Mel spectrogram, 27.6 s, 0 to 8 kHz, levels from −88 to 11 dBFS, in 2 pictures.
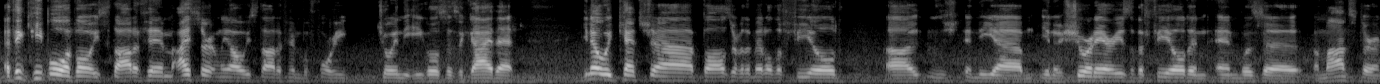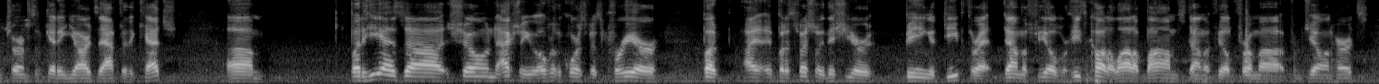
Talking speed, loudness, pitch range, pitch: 220 wpm, -25 LUFS, 115-170 Hz, 135 Hz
